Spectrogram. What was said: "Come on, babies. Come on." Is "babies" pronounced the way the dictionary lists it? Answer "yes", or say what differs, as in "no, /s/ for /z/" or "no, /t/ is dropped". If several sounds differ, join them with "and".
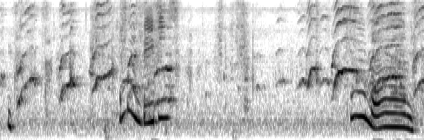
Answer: no, /z/ is dropped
